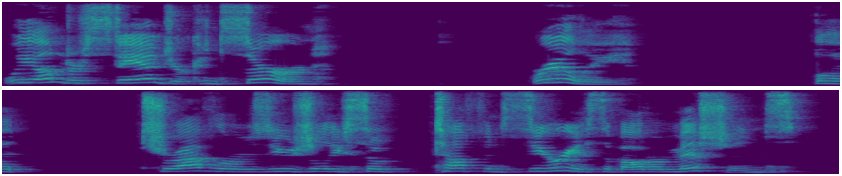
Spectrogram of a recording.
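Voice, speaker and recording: A woman voicing a gentle, polite, kind-hearted teenage boy in an anime roleplay, earnest and soft. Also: sits high, a little slow, pauses often. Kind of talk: anime fan roleplay audio drama.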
